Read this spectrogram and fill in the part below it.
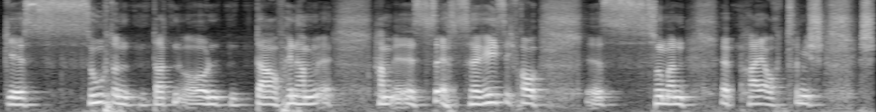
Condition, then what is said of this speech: Stuttering. Und Sie haben jetzt auch schon gehört, wie stark ich stottere, wie stark stottert Ihr Sohn.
